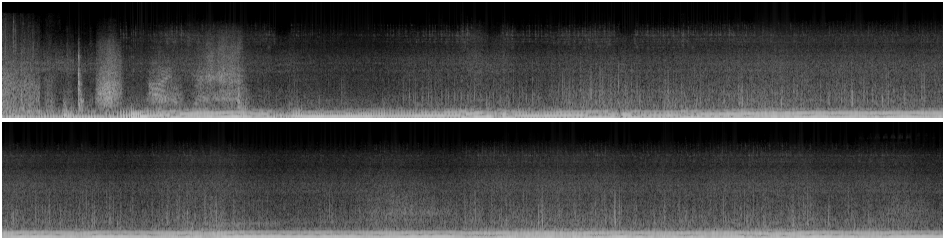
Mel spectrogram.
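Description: A car engine revs and then hums steadily.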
